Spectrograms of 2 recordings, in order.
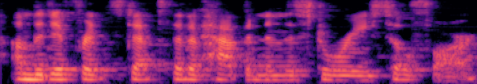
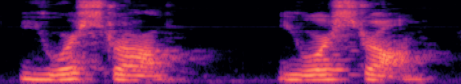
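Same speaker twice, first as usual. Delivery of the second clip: echoing memory; much slower than usual. Acted. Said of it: "her words echoed through his mind".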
